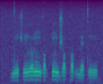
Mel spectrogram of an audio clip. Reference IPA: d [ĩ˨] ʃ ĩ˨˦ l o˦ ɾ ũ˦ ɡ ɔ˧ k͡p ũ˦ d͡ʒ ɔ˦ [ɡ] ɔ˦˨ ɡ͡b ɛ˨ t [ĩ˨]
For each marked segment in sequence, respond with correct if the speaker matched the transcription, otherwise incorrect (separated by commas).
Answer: correct, incorrect, correct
